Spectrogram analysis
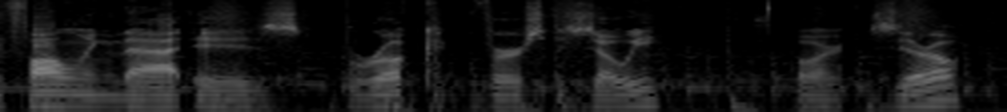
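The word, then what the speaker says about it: Zeo: that is Brooke verse Zoey or zero Z EO I always pronounce his name a little awkward cuz you want to say zero but there's no Aro at the end but um anyways uh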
